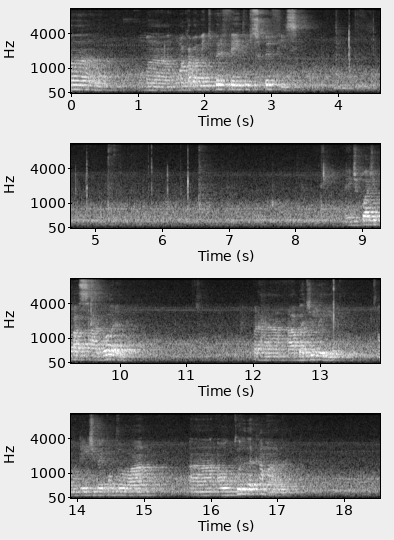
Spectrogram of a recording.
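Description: A young man talks calmly.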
